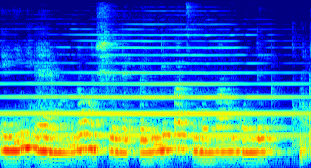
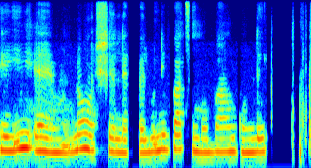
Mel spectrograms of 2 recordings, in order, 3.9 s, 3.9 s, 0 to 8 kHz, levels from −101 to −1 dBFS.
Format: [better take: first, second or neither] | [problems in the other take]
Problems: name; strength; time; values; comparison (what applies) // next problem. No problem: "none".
second | background sound (Wind instrument, woodwind instrument); 13 dB below the speech // room echo; dies away in 2.6 s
